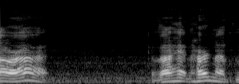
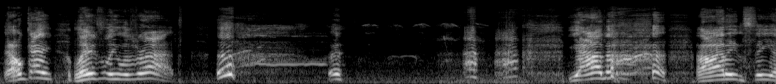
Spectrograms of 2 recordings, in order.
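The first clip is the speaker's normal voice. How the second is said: laughing; 9 semitones higher, 6 dB louder than usual. Real, not acted. Leslie guessed the secret right.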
